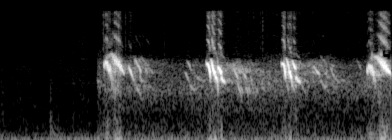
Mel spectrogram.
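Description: A Purple Martin gives four rich, gurgling chirps, each about a quarter second long and spaced roughly half a second apart, against a quiet background.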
